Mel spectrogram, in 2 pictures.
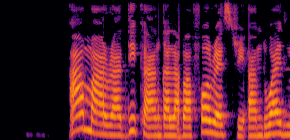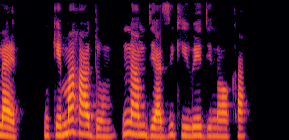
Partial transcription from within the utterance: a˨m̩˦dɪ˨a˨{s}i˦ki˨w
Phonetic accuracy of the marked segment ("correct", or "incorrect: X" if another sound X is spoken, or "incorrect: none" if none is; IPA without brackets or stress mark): incorrect: z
